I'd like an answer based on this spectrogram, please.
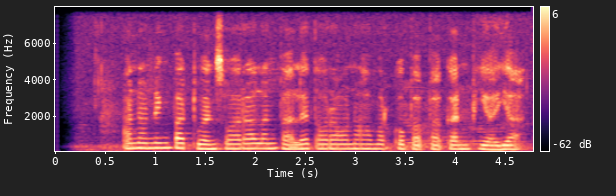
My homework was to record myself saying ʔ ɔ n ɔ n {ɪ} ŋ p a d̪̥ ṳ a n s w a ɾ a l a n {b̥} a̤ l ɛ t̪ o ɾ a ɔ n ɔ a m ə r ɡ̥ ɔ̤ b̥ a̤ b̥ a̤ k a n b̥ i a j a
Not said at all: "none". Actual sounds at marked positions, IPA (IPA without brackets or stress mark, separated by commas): ɪ, b̥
